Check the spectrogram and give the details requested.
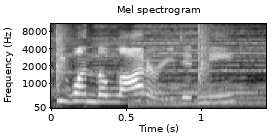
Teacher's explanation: the rising intonation shows that we're surprised by the information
